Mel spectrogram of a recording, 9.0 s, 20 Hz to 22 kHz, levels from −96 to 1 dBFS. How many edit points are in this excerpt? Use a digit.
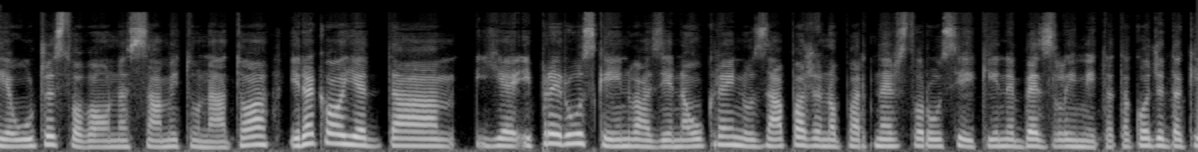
1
